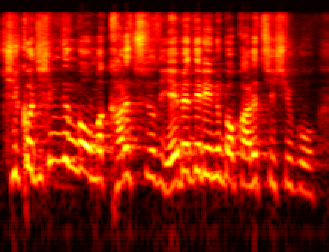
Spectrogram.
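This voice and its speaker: A male pastor preaching a sermon in a lively storytelling manner, acting out scenes from scripture. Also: very high-pitched, fairly quick.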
